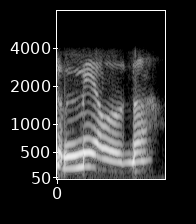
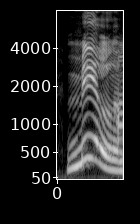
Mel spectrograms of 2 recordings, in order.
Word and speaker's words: Milne: It's pronounced Milne. Milne. Half of a million. No, better you say the full meal.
